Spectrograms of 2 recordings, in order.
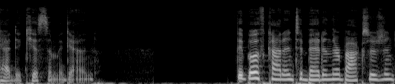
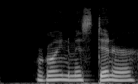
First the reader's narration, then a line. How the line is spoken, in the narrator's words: complained sleepily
